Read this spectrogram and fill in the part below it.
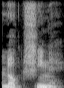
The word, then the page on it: Lok-shineh: Galindri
